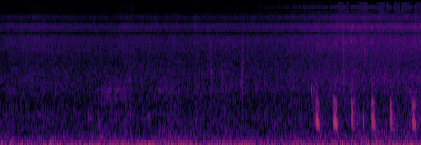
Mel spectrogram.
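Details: Behind a home in Japan, where frogs are becoming lively, a Japanese toad gives a burst of about seven rapid, rasping croak pulses near the end, each short and evenly spaced, against constant low-frequency rumble.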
